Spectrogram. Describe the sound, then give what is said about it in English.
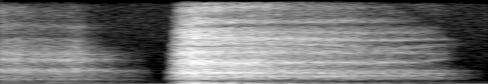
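A single deep breath taken alone, starting with a sudden, loud, breathy rush that then slowly fades away over a little more than a second. “I need to just like take a deep breath.”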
